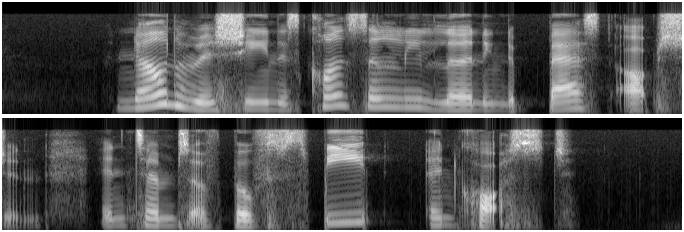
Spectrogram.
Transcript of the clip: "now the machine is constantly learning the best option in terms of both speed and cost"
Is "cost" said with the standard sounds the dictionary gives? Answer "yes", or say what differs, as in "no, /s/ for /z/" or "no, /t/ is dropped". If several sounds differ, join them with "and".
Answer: yes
